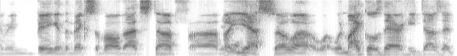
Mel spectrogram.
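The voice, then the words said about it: Southern American accent. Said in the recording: “You got a good Southern boy accent”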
